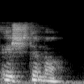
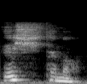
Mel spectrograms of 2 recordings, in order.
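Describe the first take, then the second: First: The consonant before t sounds like sh. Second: The same.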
